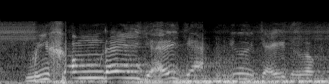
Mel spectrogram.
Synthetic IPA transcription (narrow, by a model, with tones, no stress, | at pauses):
mḭ˧˨xə˧wŋ͡mɗə˧jzḛ˧˥zaː˨˩ŋɨ˧t͡ɕḭ˧˨ɗɨ˨˩ək̚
